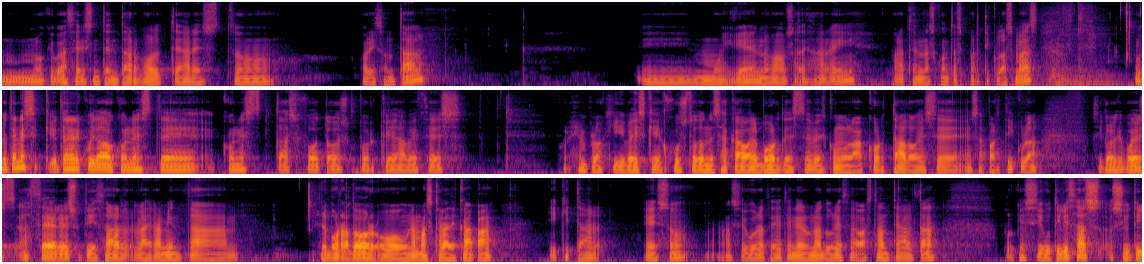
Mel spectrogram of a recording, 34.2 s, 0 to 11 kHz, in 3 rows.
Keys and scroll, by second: 9.4 super+space, 16.2 super+space, 33.4 alt+space.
